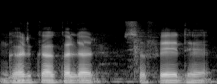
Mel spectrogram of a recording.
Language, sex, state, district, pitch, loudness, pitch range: Hindi, male, Arunachal Pradesh, Lower Dibang Valley, 95 Hz, -18 LUFS, 90-100 Hz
